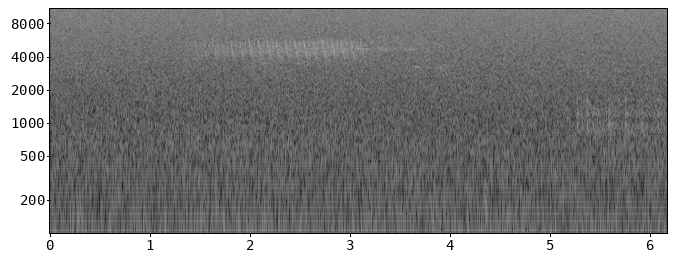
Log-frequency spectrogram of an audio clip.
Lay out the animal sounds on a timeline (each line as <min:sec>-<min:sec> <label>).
0:01.2-0:03.4 Dark-eyed Junco (Junco hyemalis)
